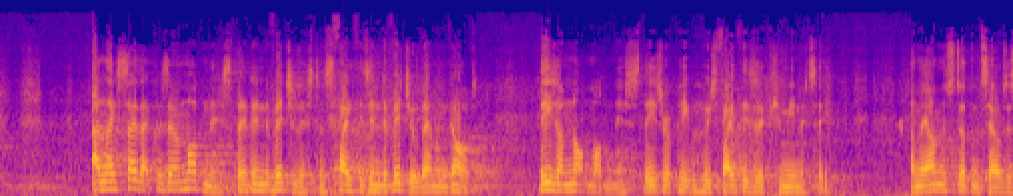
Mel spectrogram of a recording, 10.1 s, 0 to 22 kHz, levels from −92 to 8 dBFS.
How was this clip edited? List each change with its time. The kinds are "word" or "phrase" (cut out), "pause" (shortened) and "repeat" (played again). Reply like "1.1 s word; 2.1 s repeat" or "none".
3.3 s word; 5.3 s pause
